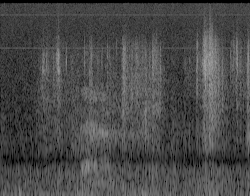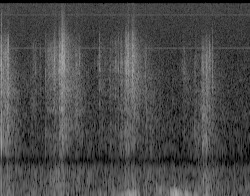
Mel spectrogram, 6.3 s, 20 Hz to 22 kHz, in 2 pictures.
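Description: Pages of a Bible being turned while looking for Psalm 127, passing Psalm 119, a series of soft papery swishes and crinkles coming in irregular bursts over a quiet background, with no one speaking.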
